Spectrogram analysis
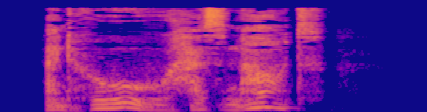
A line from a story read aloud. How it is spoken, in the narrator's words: Magnifico's voice was a mysterious whisper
